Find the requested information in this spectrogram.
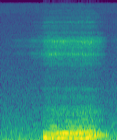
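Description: A single low, buzzing snore lasting over a second. Snoring.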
